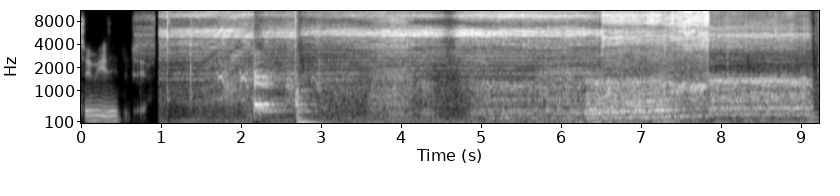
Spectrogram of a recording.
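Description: A gas torch roars steadily.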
